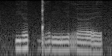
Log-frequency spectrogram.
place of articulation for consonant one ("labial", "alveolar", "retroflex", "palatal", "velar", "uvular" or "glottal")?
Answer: palatal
